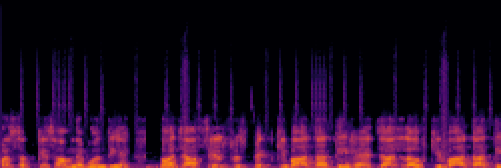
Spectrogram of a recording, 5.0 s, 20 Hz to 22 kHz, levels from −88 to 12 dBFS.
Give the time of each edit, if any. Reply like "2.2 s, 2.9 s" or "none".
1.4 s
